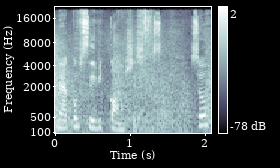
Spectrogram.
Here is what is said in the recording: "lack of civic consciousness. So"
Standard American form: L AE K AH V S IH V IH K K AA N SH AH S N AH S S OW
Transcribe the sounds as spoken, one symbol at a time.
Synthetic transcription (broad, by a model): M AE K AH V S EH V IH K K AA N SH AH S N AH S S OW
